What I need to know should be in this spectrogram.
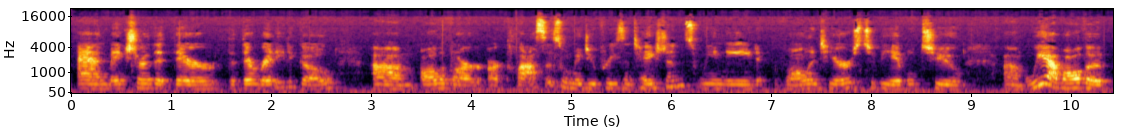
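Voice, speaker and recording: A woman with a fairly low voice answers interview questions as a nonprofit program director. She is earnest and emphatic, often repeating words for stress. She sits a little off the mic, with faint noise behind her. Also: distant mic, low-quality recording.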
